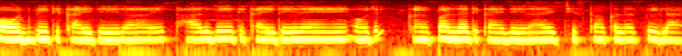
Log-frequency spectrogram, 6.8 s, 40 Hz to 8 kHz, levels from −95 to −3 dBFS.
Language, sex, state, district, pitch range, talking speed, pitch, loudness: Hindi, female, Bihar, Darbhanga, 195-205 Hz, 195 wpm, 200 Hz, -19 LUFS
